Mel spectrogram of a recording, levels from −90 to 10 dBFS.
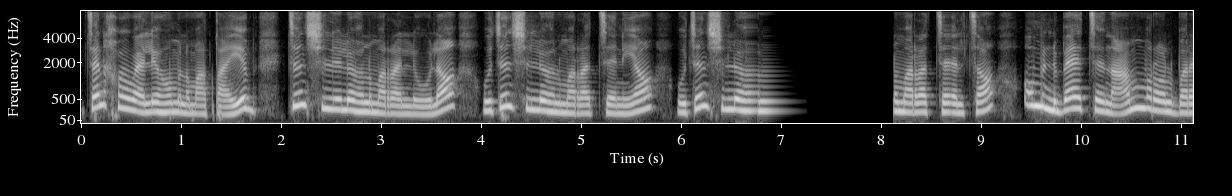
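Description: At 6.66 s the sound hangs for about 0.1 s, then again from 6.82 to 8.15 s, a 1.3 s break in which the last sound decays into about 0.9 s of silence. This is a call audio freeze, likely from packets held up in transit. The speech resumes exactly where it stopped, with nothing skipped, unlike a dropout.

At 8.65 s comes a short stall from a late packet. For about 60 ms one sound is stretched before continuing from the same place. It is far briefer than the freeze and never reaches silence.

From 9.37 to 9.71 s a jitter buffer slow-down plays the speech at about 89% speed, adding 43 ms. Repeated pitch periods draw sounds out at unchanged pitch, spread smoothly rather than as one held stall. Throughout, the G.722 call path leaves nothing above 8 kHz.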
